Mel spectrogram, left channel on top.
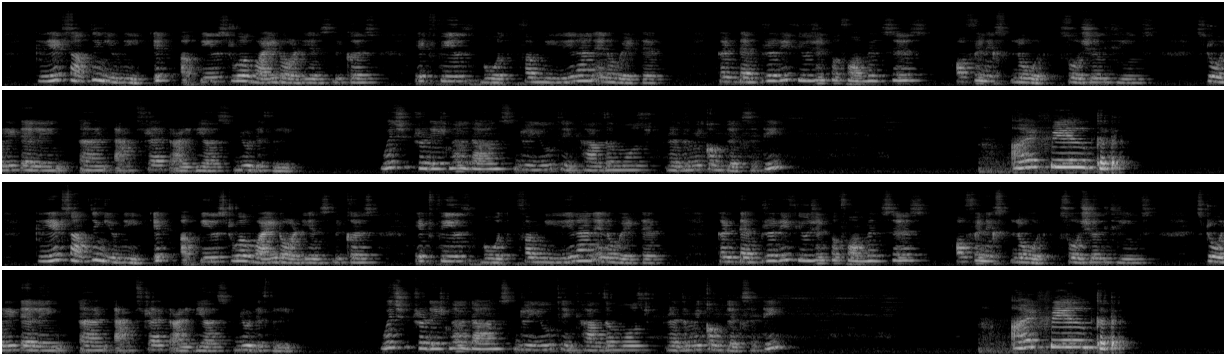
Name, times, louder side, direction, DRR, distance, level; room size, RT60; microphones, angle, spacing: voice 1, 0.0-6.5 6.9-9.2 9.5-15.1 16.0-21.2, right 1 dB, 30° right, 1 dB, 3.0 m, -34 dB
voice 2, 22.0-23.3, left 2 dB, 50° right, 2 dB, 2.1 m, -25 dB
18.5 x 6.6 x 2.3 m, 0.34 s
head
